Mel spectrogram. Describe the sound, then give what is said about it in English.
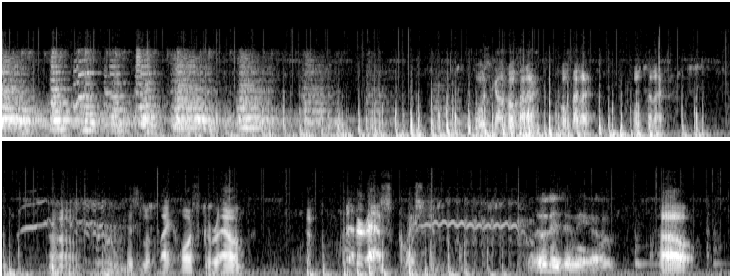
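The hooves of Scout, Tonto's horse, clip-clop in a steady, brisk rhythm, loud, with a couple of high, wavering whinnies breaking in toward the end. “Get him up, scout!”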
